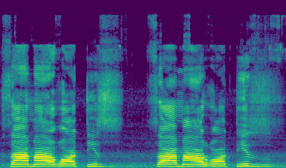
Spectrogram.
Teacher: ہم تنوین کو را کے ساتھ ملا کے پڑھیں گے، لیکن غنہ نہیں کریں گے، ادغام بلا غنہ ہے. · را کو زا سے ملائیں گے، زا میں سیٹی کی آواز آئے گی اور را باریک پڑھا جائے گا کیونکہ را کے نیچے زیر ہے.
